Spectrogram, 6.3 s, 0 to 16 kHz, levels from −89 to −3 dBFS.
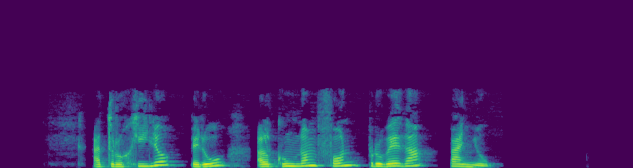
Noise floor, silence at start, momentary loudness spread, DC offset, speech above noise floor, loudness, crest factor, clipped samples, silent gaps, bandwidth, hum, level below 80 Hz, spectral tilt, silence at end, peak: under -90 dBFS; 0.95 s; 8 LU; under 0.1%; over 72 dB; -19 LUFS; 16 dB; under 0.1%; 2.51-2.56 s, 4.37-4.49 s; 7.6 kHz; none; -64 dBFS; -7 dB/octave; 1.45 s; -4 dBFS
